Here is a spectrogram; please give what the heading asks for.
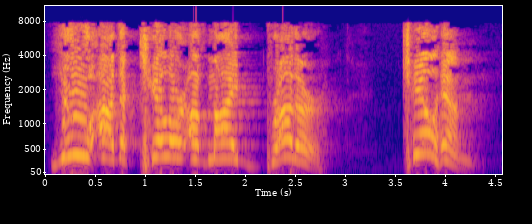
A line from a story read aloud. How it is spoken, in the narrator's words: He screamed out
